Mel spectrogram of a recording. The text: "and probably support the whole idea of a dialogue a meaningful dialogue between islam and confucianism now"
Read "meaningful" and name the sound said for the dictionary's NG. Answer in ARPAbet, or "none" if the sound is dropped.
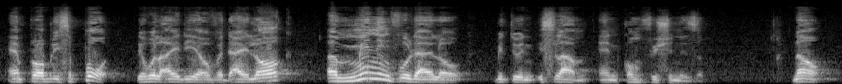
NG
